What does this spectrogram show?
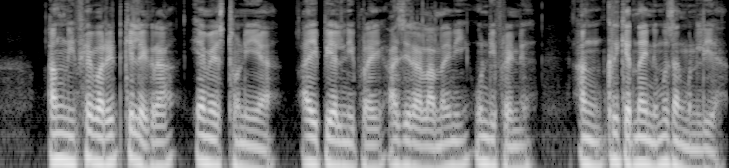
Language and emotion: Bodo, sad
